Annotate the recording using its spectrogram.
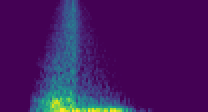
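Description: A whoosh sound effect with a deep rumble underneath, swelling up just after the start and dying away by about a second and a half in.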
